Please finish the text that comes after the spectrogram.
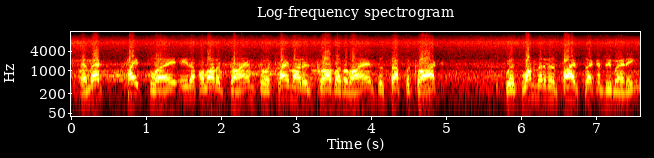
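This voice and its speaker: An American man calling football play-by-play on 1950s radio in a formal, detailed and dramatic manner, on a noisy vintage broadcast recording. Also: fairly high pitch. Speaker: sports radio play-by-play announcer.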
